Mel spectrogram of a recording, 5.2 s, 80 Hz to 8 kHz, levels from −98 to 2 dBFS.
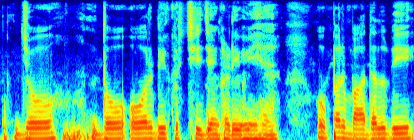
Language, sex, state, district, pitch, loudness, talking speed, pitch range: Hindi, male, Punjab, Fazilka, 110 Hz, -17 LUFS, 140 wpm, 105-115 Hz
